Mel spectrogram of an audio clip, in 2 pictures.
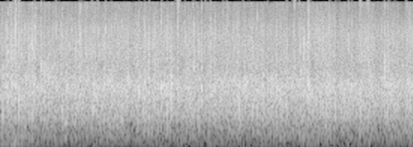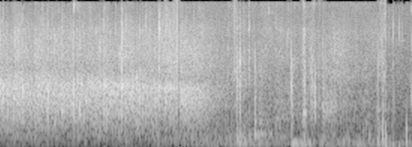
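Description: Steady, dense applause from an audience at a summer Master's hooding ceremony greets a speaker heading to the podium, holding at full strength for several seconds before thinning into scattered claps and footsteps.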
